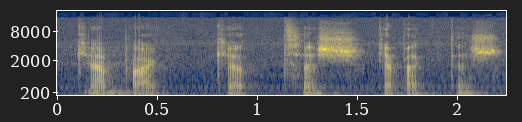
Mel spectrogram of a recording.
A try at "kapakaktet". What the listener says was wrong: On a pas les- Achète le patate kapakaktet. Kapakaktet, on dit pas kapaktet.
